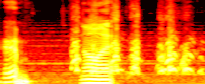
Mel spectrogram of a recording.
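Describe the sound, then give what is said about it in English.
Hungry dogs barking and whining: a sharp yip, then a longer, drawn-out whining bark, followed by a few shorter yelps. “Actually, all the dogs might be a little bit hungry, huh?”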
